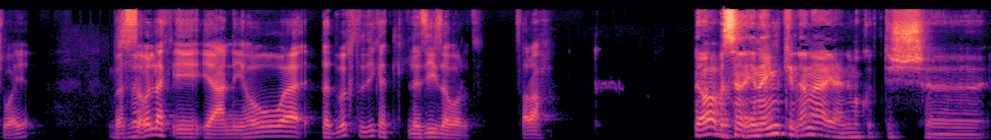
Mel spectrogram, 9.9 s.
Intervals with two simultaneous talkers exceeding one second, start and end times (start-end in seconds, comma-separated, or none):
none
